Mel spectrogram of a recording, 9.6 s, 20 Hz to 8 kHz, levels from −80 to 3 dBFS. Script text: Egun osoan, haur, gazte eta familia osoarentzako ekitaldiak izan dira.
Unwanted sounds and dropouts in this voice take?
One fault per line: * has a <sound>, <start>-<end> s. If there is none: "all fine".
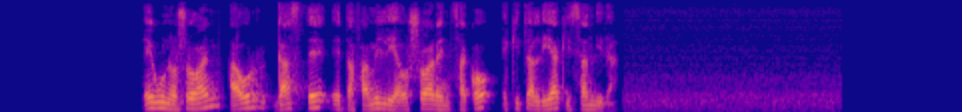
all fine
